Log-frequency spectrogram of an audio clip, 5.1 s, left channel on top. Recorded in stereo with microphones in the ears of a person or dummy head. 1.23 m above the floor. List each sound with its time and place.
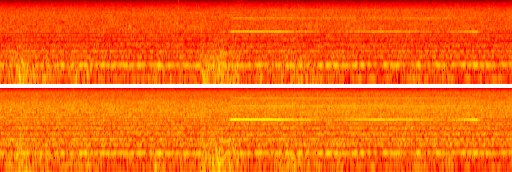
0.0 s a drone: 40° right (ahead or behind)
2.2 s a flute: 10° right (ahead or behind)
